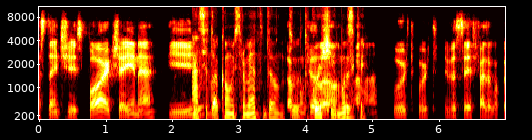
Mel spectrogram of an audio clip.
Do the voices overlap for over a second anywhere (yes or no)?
yes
